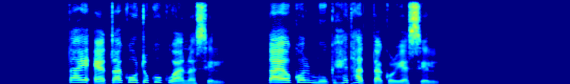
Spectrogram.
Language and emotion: Assamese, sad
